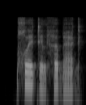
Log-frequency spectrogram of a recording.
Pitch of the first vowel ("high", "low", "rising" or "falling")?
high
